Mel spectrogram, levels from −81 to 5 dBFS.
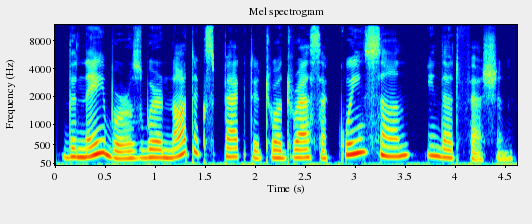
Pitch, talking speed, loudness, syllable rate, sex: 210 Hz, 170 wpm, -17 LUFS, 4.3 syllables/s, female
